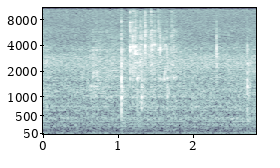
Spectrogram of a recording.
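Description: Soft wet squishing and faint clinks as a debubbler tool is stirred through jars of pinto beans in canning liquid, a few brief scrapes and taps over a quiet hiss of background noise.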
